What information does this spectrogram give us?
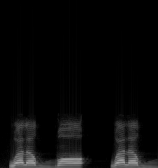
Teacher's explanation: ست حركات مش الألف بحركتين، ثلاث ألفات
